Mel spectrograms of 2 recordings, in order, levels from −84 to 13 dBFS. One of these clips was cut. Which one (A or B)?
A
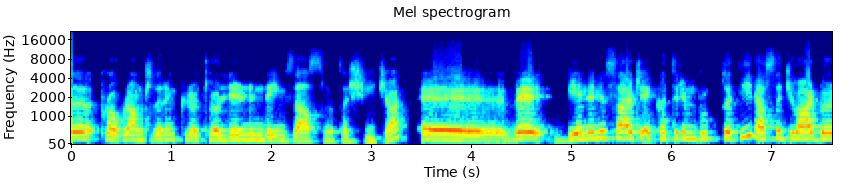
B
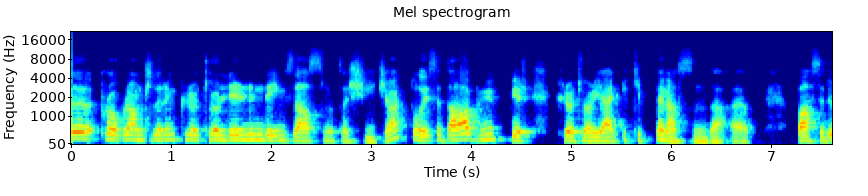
A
